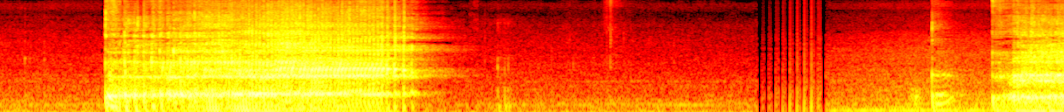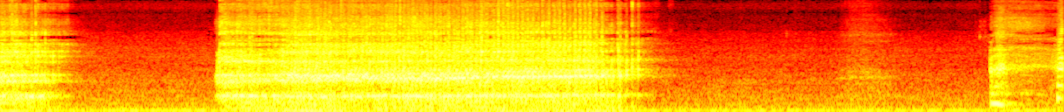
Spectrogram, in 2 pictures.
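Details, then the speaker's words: Woman (girl) deliberately burping on command after just drinking an Irish coffee; she has only just started learning to burp. Three long, loud, voiced belches, each one to two seconds, with quiet gaps between. "I'm way better at it on command to all the people that say burping isn't ladylike"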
